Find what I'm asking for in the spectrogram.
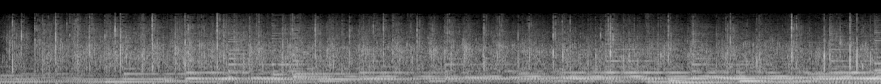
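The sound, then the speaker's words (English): Audience clapping hands during a sermon, many quick, dense claps running throughout beneath loud, sustained music. “Can you clap your hands?”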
